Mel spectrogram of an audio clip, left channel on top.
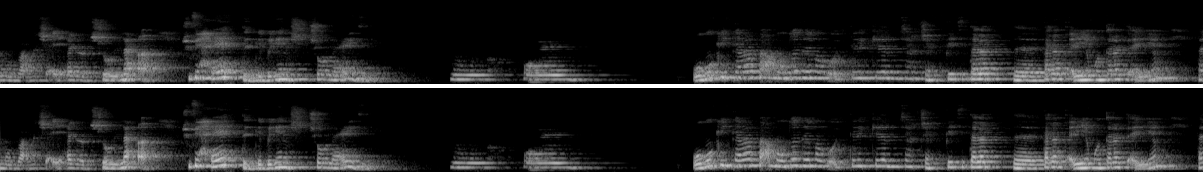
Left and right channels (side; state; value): both; normal; correlation 0.78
